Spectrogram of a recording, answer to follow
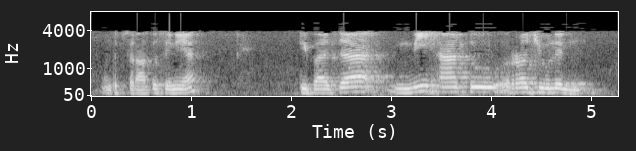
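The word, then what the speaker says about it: mi'atu (مِائَة): Ya, tulisannya walaupun ada alif, tetapi alif yang sesudah mim ini tidak dibaca, tidak diucapkan. Sehingga bacanya cukup mi'atu. Ya, mi'atu pendek ya. Ini bukan ma'atu, juga bukan mi'atu. Karena alif itu tidak dibaca, ya, tertulis tetapi tidak dibaca. Jadi mi'atu. Mi'atu rajulin, 100 orang laki-laki.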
